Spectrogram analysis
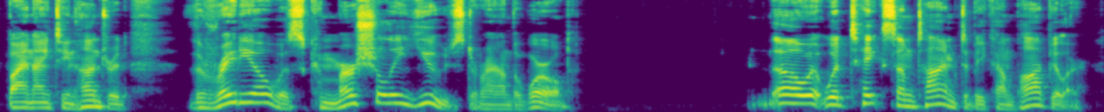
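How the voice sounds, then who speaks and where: A man narrates an educational podcast from a script with a lively, widely varied delivery. He explains things conversationally and slips in casual asides. Faint music plays behind his mid-pitched voice. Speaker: podcast host.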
